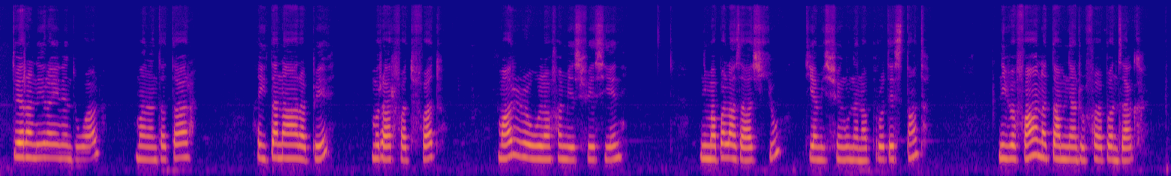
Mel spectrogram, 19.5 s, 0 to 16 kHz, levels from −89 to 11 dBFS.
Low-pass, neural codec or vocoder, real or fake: 14.4 kHz; none; real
